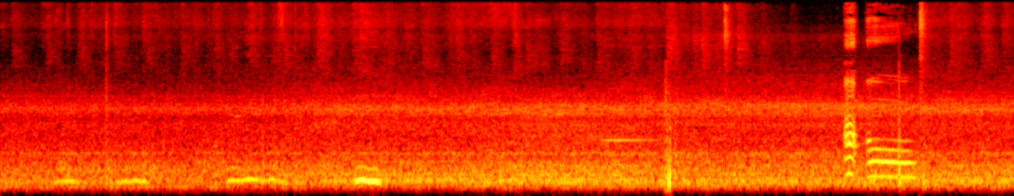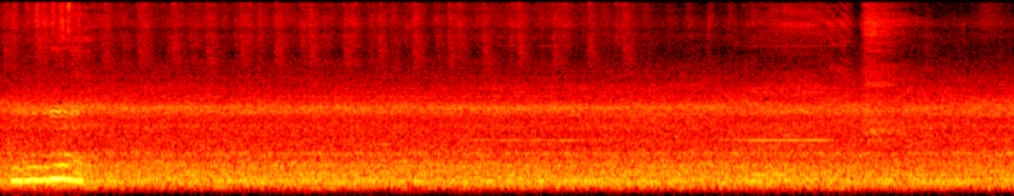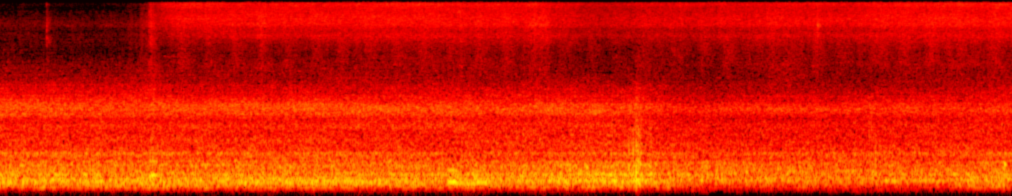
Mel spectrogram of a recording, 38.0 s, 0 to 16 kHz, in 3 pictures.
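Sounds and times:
car wash water and brushes rushing: 0:27.0 - 0:38.0.

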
